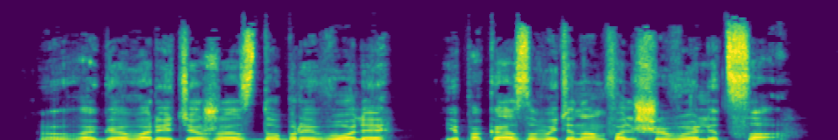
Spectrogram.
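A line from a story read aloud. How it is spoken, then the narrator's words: Plain. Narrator (Russian): сказал он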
